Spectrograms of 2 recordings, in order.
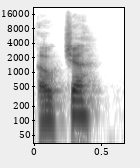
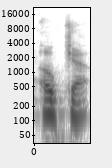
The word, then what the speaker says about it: Okja: It's pronounced Okja. – Yeah, Okja. O-K-J-A. You might that's how they pronounce it.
